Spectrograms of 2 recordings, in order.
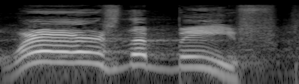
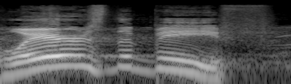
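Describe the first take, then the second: First: It imitates the old lady's voice from the commercial. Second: It is said in the speaker's normal voice.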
